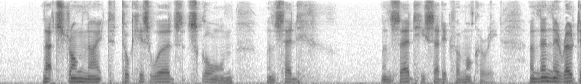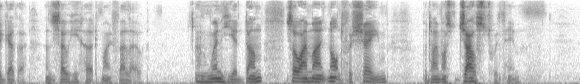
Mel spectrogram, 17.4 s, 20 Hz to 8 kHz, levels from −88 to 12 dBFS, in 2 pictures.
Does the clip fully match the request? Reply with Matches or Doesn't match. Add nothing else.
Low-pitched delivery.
Matches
